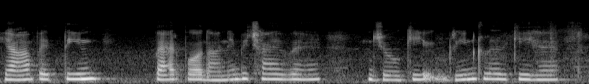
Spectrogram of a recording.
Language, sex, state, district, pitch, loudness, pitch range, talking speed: Hindi, female, Jharkhand, Ranchi, 235 Hz, -16 LUFS, 220-245 Hz, 150 wpm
